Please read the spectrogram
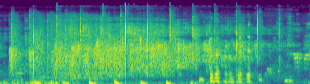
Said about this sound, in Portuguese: Pode aplaudir os homens.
